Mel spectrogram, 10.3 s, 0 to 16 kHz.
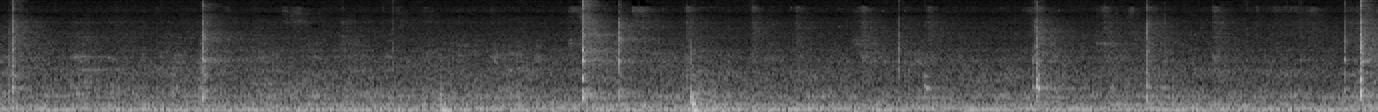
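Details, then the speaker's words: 2005 Toyota 4Runner (4th gen) rear wheel after lateral arm, rear shock and CV axle replacement: lug nuts torqued in star pattern, sharp single torque wrench clicks every second or two over low shop hum at set torque. "Always, always, always, always torque down the lug nuts. Again, following the star pattern, go till you hear the click."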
